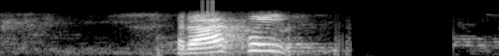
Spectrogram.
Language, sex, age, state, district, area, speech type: Maithili, female, 45-60, Bihar, Madhubani, rural, conversation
